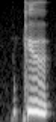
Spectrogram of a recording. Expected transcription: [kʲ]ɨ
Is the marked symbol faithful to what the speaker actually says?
yes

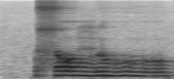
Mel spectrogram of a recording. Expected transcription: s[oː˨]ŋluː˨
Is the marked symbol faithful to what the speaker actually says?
yes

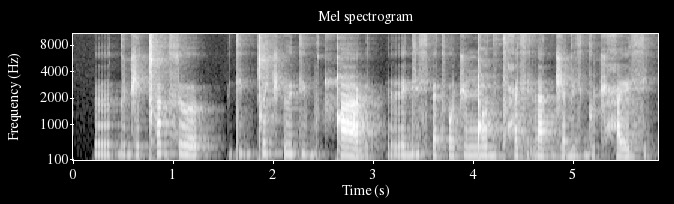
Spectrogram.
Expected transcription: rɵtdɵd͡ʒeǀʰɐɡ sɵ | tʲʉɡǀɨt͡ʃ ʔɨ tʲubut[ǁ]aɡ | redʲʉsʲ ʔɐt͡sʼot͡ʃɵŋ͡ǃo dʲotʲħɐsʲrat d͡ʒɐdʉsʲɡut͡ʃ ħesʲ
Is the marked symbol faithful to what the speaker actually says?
no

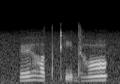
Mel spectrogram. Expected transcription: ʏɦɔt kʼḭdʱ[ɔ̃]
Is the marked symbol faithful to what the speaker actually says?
yes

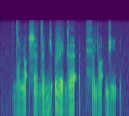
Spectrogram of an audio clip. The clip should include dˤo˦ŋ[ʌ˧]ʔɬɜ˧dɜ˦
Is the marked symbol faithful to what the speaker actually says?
no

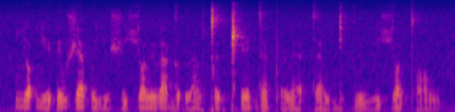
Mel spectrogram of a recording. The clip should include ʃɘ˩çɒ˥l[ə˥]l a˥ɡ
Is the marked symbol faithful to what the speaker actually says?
no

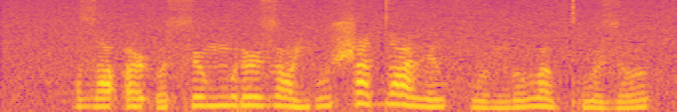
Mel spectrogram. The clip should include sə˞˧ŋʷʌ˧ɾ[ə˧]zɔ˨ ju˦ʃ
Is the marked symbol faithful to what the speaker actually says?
no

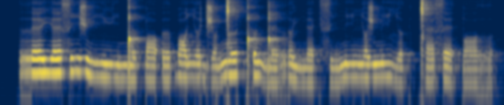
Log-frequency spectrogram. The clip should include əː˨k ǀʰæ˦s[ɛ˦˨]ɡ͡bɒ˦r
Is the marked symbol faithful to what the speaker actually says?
yes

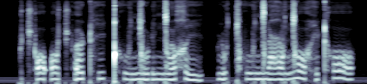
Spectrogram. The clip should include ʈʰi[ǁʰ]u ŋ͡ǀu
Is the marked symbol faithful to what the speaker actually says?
no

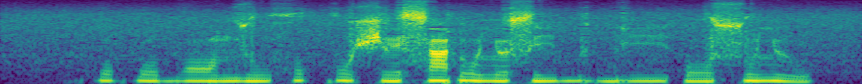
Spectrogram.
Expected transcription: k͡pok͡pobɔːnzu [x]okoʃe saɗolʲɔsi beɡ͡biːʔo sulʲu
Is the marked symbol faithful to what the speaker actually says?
yes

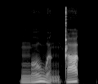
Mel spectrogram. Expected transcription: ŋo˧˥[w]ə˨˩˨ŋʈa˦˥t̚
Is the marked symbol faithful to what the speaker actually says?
yes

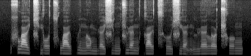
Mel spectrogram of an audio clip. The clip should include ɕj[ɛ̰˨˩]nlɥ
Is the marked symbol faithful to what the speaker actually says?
yes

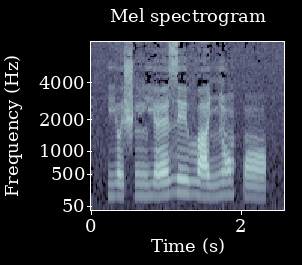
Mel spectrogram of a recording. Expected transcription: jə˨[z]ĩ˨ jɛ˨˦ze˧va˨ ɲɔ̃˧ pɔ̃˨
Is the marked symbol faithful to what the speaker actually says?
no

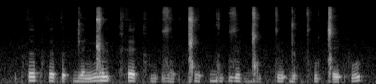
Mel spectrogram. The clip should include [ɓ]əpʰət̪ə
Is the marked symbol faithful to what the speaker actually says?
no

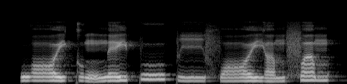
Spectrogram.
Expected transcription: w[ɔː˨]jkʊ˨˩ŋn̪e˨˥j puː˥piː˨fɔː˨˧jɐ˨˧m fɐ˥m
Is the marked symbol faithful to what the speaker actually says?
yes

